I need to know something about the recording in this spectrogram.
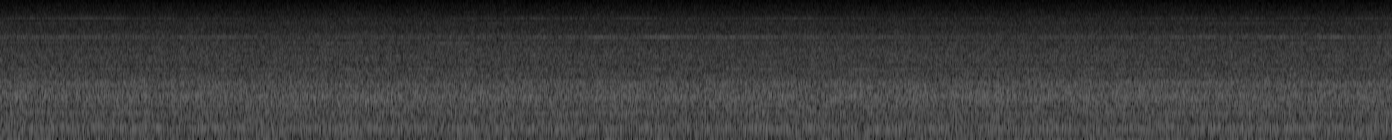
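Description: A jet engine roars steadily with a low droning hum.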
